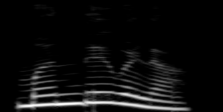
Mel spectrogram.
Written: ಮಂದಿವಾಳ

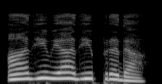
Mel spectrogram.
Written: ಆಧಿವ್ಯಾಧಿಪ್ರದ

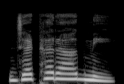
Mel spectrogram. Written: ಜಠರಾಗ್ನಿ

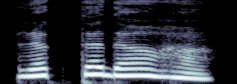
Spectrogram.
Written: ರಕ್ತದಾಹ

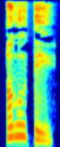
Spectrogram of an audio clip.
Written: ಅವತ್ತು

